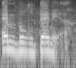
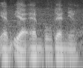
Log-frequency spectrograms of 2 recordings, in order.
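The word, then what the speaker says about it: Embuldeniya: I'm going with Embledenia. Embledenia. Okay. Yeah, I was given some intuition in this before, Hendo, from both Tony and Nestlers, and they were saying, Embledenia.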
